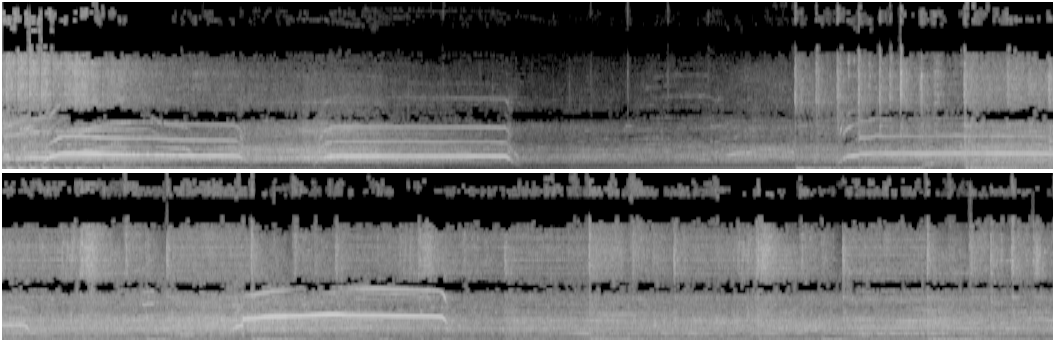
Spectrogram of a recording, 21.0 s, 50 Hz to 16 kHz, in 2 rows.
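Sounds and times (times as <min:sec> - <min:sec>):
heavy bass over sound system: 0:00.0 - 0:03.7, 0:06.4 - 0:21.0
fans screaming: 0:00.0 - 0:21.0.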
